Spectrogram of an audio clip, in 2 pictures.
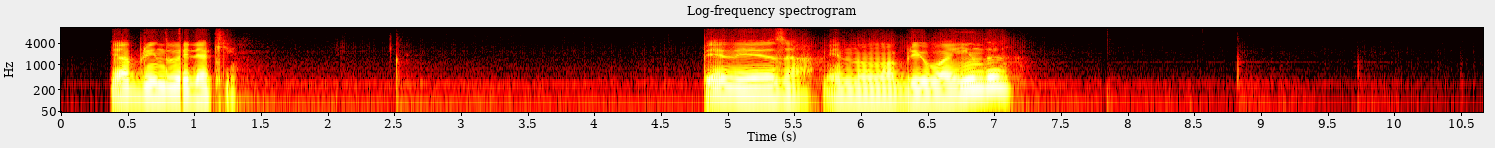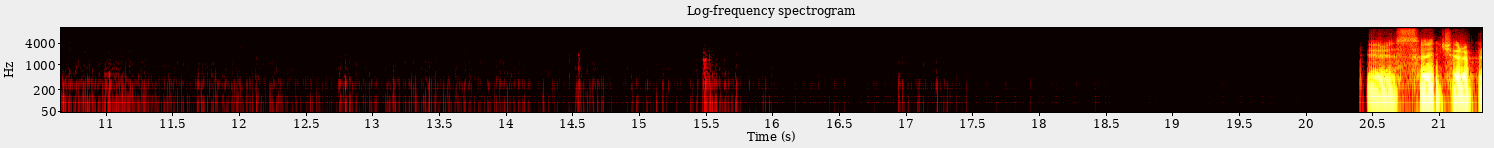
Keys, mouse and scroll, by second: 18.5-21.3 drag.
